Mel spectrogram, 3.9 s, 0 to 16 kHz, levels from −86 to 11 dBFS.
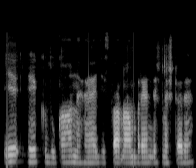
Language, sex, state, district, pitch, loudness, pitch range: Hindi, male, Bihar, Jahanabad, 125 Hz, -22 LUFS, 125-135 Hz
